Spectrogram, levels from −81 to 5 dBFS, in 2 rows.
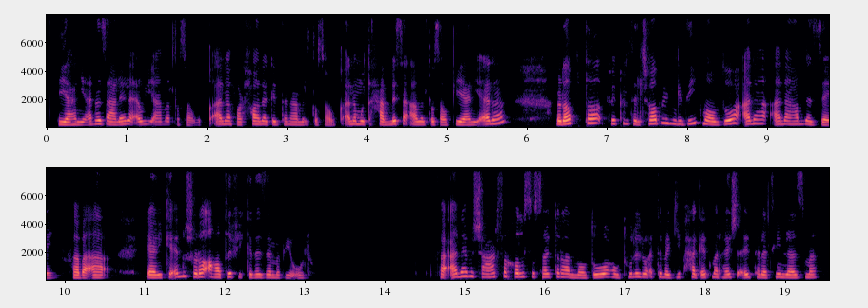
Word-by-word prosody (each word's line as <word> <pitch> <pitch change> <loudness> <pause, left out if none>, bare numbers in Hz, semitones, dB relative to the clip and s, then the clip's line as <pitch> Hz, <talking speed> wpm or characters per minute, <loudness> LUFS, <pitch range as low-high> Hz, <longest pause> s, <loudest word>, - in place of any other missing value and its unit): يعني 200 -1 +1
أنا 245 +3 +3
زعلانة 215 -1 +1
أوي 220 +2 -2
أعمل 210 0 -8
تسوُّق، 190 -6 -14 0.2
أنا 225 +1 0
فرحانة 220 +1 -2
جدًا 210 0 -4
أعمل 200 0 -5
تسوُّق، - - -10
أنا 230 - +1
مُتحمِّسة 225 0 +1
أعمل 210 0 +1
تسوُّق. 195 -3 -4
يعني 195 +2 +3
أنا 275 +9 +2 0.7
رابطة 290 +6 +6
فكرة 260 +1 -3
الshopping 270 +4 +2
دي 260 +8 -3
بموضوع 240 +4 +5
أنا 235 +5 +1 0.2
أنا 235 +2 -1
عاملة 230 +1 -4
إزاي، 180 -5 0 0.2
فبقى 195 0 +3 0.4
يعني 200 0 +6
كإنّه 250 +6 -1
شِراء 260 -2 +4
عاطفي 225 +2 0
كده 215 0 -3
زي 210 0 -2
ما 200 -1 -6
بيقولوا. 185 -1 -10 1.5
فأنا 290 +5 +2
مش 285 -4 -5
عارفة 245 +5 -2
خالص 260 -2 -1
أسيطر 245 +1 -3
على 235 -1 0
الموضوع 210 +5 +1
وطول 230 +3 -4
الوقت 235 0 -2
باجيب 220 +1 -4
حاجات 225 0 -2
ما - - 0
لهاش 220 0 -4
أي 215 - +2
تلاتين 215 0 -3
لازمة 210 +1 0
220 Hz, 155 wpm, -26 LUFS, 205-245 Hz, 1.5 s, رابطة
